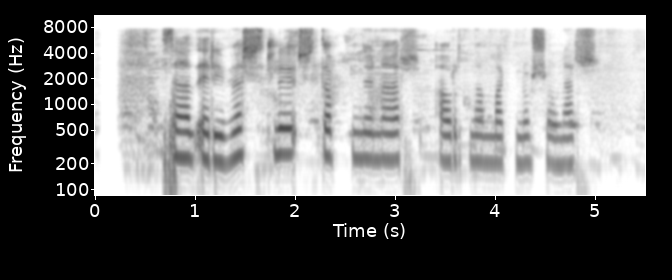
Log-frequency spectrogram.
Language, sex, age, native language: Icelandic, female, 20-29, Icelandic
